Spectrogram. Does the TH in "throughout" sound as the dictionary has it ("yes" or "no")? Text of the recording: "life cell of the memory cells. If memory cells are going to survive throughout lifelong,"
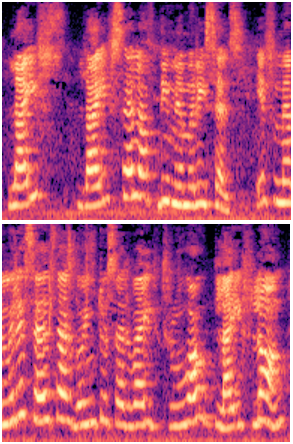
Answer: no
